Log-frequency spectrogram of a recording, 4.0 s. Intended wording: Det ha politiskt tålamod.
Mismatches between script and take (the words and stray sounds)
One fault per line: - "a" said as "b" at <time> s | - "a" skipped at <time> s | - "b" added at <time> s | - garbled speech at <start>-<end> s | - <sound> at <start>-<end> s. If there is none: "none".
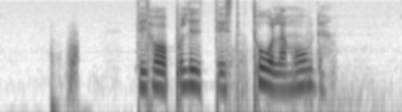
none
